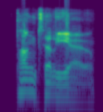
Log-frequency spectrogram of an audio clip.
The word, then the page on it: punctilio: British English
